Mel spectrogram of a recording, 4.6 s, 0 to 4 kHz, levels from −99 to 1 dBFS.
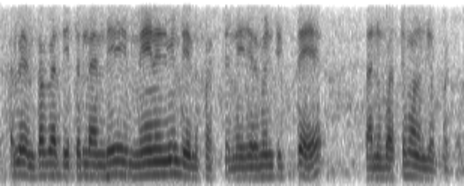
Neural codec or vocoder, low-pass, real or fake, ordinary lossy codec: none; 3.6 kHz; real; none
